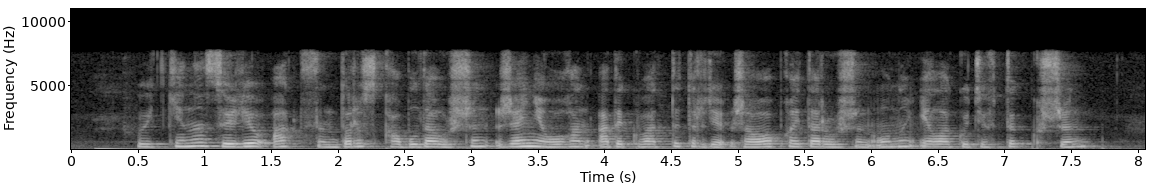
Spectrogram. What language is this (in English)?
Kazakh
